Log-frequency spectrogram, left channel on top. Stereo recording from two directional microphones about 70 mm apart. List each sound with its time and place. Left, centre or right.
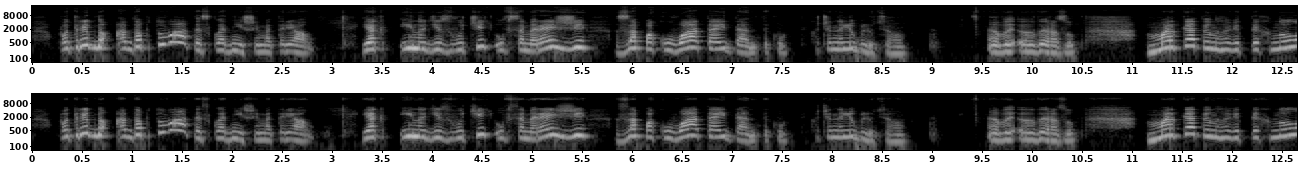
0.0 s speech: left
